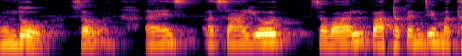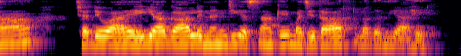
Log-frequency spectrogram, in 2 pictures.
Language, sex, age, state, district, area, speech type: Sindhi, female, 45-60, Gujarat, Surat, urban, spontaneous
